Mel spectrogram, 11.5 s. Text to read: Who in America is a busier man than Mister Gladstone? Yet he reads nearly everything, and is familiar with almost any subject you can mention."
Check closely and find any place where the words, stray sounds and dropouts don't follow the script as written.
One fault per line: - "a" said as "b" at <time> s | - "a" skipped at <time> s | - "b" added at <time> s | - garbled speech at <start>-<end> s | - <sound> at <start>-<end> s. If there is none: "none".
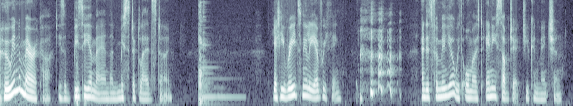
- thud at 4.0-4.9 s
- laugh at 7.1-8.0 s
